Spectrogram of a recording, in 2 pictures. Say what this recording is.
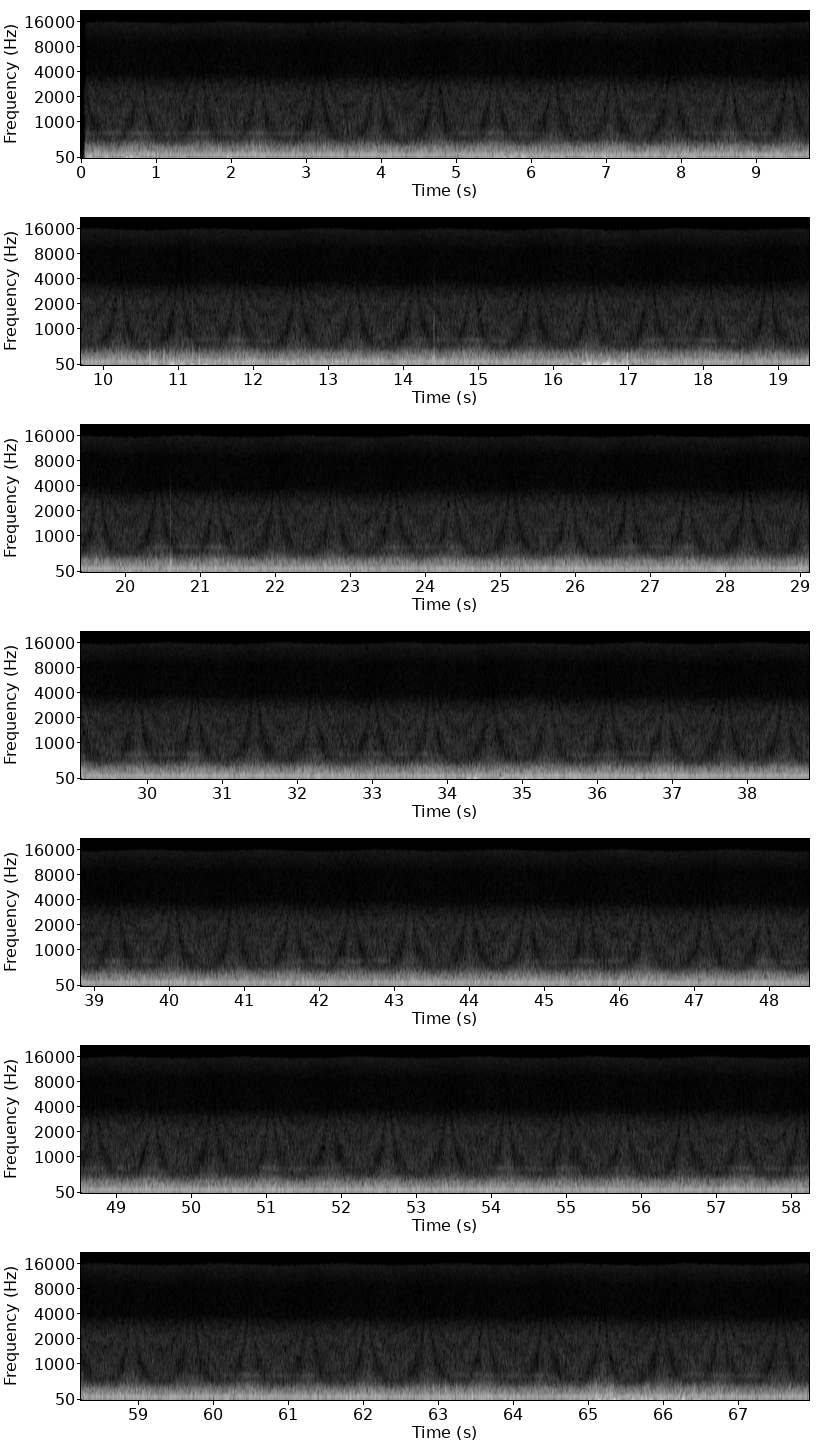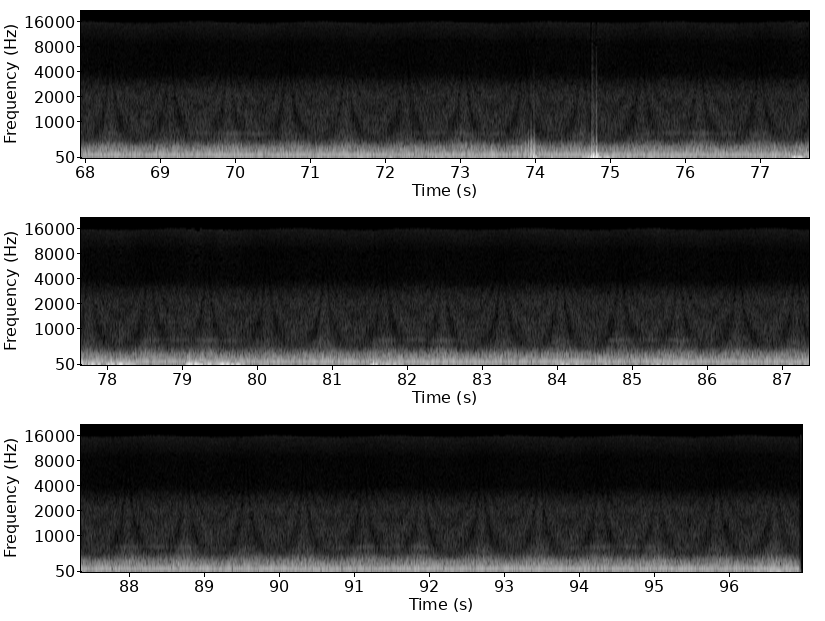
hidrofon test cacat
this is a home-made quick hydrophone test which kinda failed. next up: piezo!
test, mineral, oil, hydrophone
